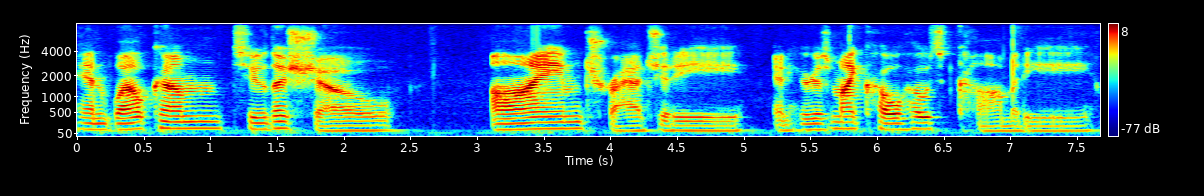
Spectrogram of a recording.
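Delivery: slow, drawn-out downcast host; gloomy welcome, sinking at the line ends; Tragedy mask. Acted. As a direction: drag each word out mournfully. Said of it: "another voice of yours".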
